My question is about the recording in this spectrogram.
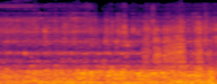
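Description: Underwater ambience picked up through a camera housing: a steady, muffled low rumble of water with faint scattered clicks.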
